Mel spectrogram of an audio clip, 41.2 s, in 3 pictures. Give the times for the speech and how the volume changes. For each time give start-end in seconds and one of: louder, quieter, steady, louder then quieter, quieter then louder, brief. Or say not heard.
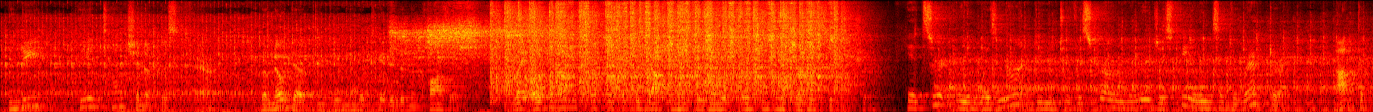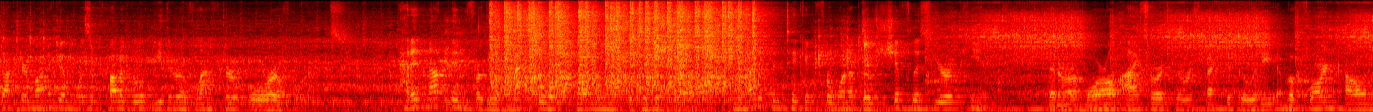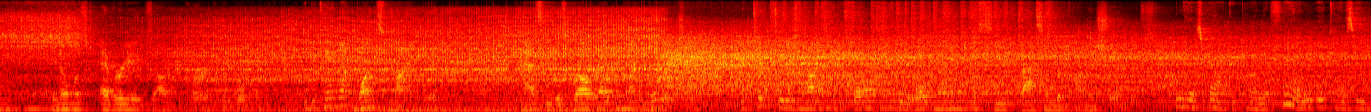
0.1-41.1 steady.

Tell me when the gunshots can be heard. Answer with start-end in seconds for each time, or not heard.
4.8-8.7, 18.6-21.3, 35.1-37.9.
